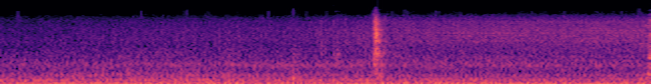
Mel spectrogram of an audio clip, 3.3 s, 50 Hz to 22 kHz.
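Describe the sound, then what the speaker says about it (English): A 1994 Porsche 968 four-cylinder engine pulls under acceleration, a steady loud low rumble from inside the car with no clear rev sweep and a brief higher blip near the end. "See what this little 4-cylinder holds for us. Give her a little power."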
